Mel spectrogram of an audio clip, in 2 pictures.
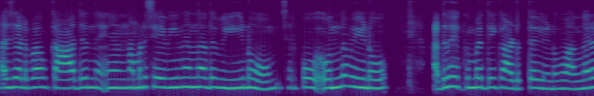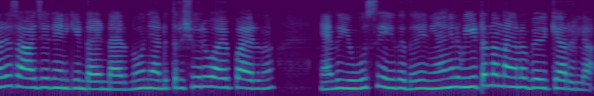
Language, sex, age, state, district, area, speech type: Malayalam, female, 18-30, Kerala, Wayanad, rural, spontaneous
